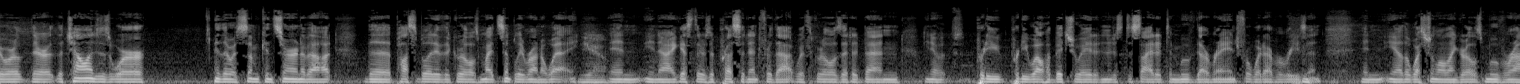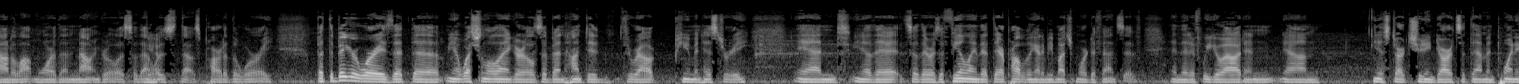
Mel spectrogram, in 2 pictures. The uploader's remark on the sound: The conference was held at Navy Pier in Chicago, USA. The PrimateCast On Location at IPS 2016.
